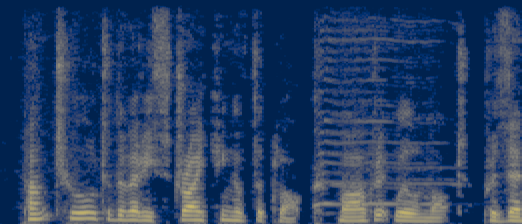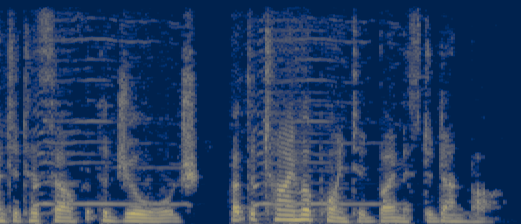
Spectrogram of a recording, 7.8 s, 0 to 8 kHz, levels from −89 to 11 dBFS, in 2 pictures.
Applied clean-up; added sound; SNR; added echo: classical method spectral subtraction.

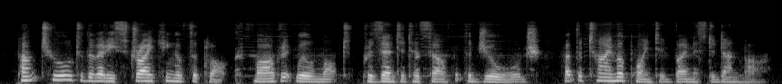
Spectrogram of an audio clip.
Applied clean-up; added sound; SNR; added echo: neural separator model SepFormer DNS4.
